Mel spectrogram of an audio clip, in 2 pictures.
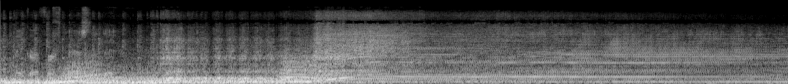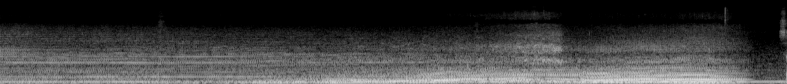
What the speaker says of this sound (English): So the car spun on the launch,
